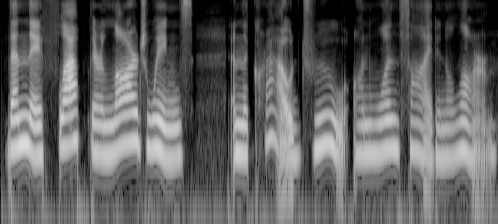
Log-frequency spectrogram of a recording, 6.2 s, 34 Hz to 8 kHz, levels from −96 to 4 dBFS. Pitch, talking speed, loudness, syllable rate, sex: 205 Hz, 145 wpm, -21 LUFS, 3.4 syllables/s, female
